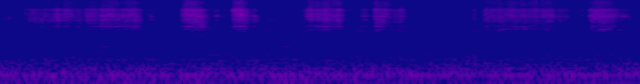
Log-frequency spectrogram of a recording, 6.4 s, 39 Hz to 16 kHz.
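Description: ALE 8/8" full hollow straight razor scraping through lathered stubble on the neck in a series of short strokes, each a faint scratchy rasp.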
